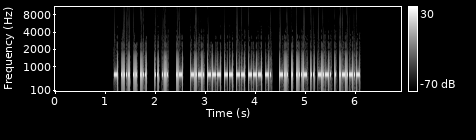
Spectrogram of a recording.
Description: Morse code, heard as a keyed tone, about 50 wpm, 700 Hz. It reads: THIS IS A COMMON DEVICE.
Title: Sentences from Top 1500 Words 50wpm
